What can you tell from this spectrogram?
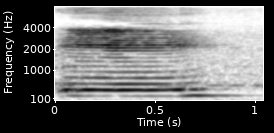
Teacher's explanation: री ए एमा पहिल्यै दुई गुना समय छ किनभने ए भनेको हाम्रो अ र ई को मिश्रणले बनेको नि त, त्यही भएर यसमा पहिल्यै यसको दुगुना मात्रा छ। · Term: मिश्रित स्वर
